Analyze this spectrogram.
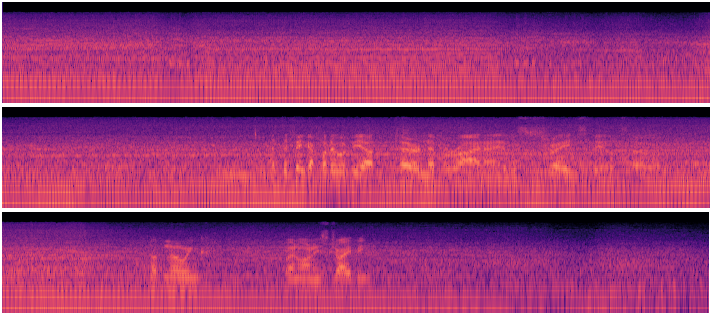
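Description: A racing car engine roars steadily, its pitch rising and dropping as the gears shift.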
